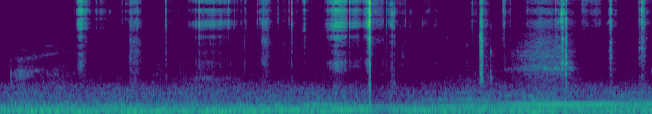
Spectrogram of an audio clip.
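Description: Several quiet snips of scissors cutting through paracord, close up, with one sharper clip standing out over a low background hum.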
